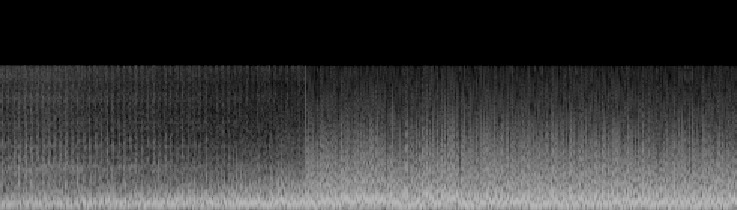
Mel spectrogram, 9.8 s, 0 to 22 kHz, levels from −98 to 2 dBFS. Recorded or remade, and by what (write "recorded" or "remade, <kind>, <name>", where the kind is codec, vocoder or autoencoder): recorded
